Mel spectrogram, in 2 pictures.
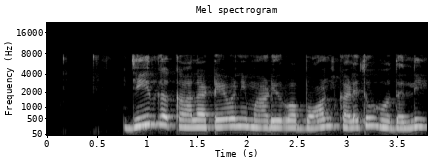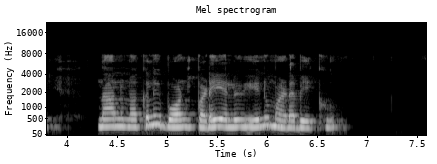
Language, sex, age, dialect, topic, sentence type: Kannada, female, 18-24, Mysore Kannada, banking, question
